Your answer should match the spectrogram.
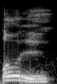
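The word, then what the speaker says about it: قُلْ: নিন কফ লাম পেশ কুল কুল আমরা অনেকে কুল এভাবে বলে থাকি কফের উচ্চারণ জিহ্বার গোড়া থেকে উচ্চারণ করতে হবে কুল কফ লাম পেশ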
